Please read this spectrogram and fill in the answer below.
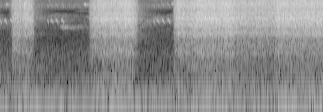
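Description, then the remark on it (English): Soft, airy hissing of a fine, cool mist of pheromones sprayed onto people from two nozzles on a car dashboard, in three bursts, the last one long and steady, with faint high chirping audible in the brief pauses between sprays. “It is also necessary to spray you with the correct and pheromones.”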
